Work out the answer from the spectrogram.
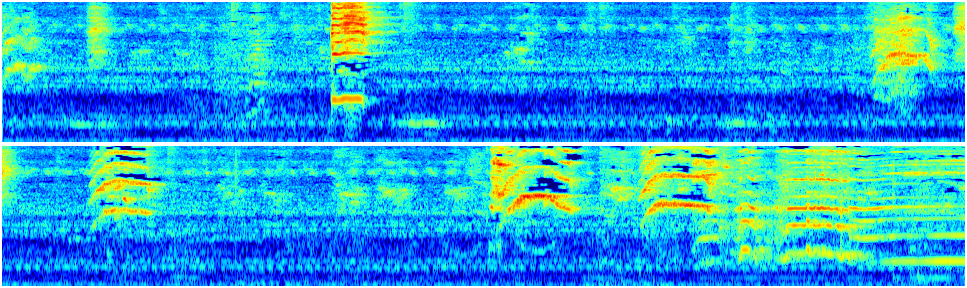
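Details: Red lory, a parrot species, calling in spaced bursts: a sharp screech, then curved whistled notes and a closing cluster of harsh, rising squawks.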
